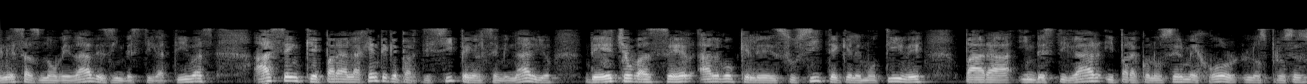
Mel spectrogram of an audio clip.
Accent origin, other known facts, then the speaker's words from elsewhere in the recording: Ecuador; now in Brazil; dado que soy ecuatoriano de origen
